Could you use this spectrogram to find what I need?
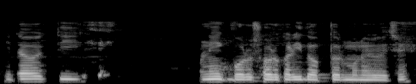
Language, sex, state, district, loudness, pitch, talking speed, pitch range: Bengali, male, West Bengal, Paschim Medinipur, -21 LUFS, 115 Hz, 115 wpm, 115-140 Hz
